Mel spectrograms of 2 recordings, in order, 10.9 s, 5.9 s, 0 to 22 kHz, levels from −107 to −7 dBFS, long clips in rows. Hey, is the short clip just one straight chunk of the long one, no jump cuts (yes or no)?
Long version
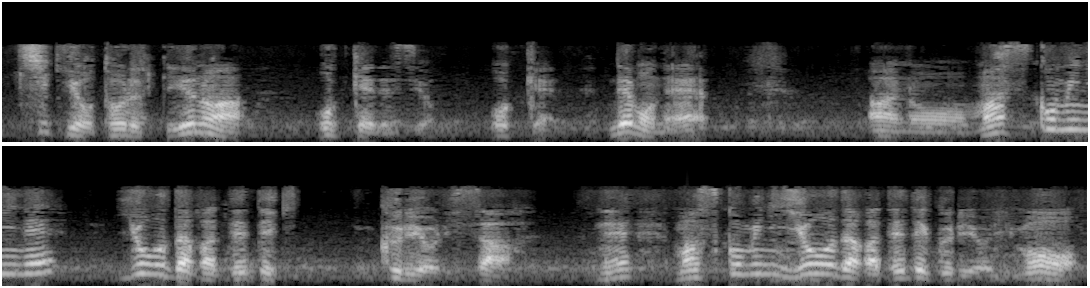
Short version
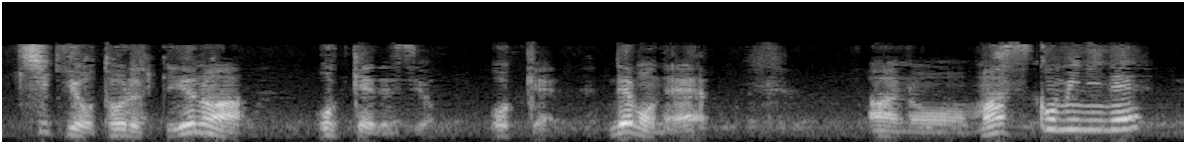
yes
